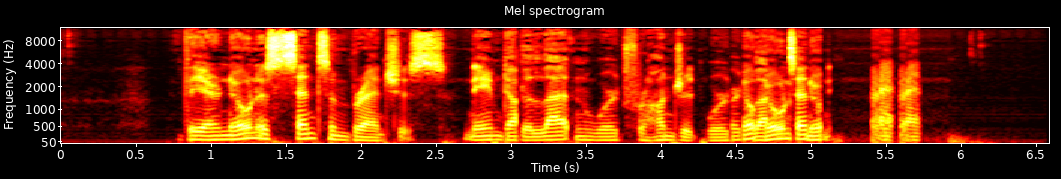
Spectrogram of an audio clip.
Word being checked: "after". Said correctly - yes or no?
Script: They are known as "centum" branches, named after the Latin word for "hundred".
no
